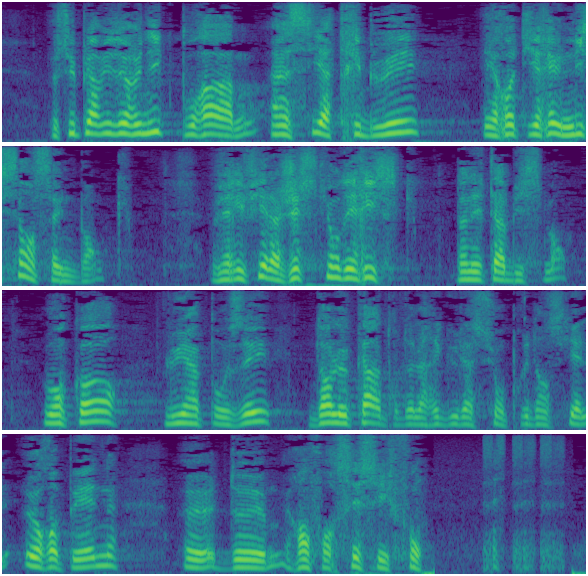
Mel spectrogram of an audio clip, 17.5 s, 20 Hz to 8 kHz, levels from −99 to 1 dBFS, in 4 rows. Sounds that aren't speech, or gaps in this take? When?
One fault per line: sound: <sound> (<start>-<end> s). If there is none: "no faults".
sound: laugh (16.7-17.4 s)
